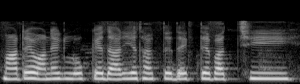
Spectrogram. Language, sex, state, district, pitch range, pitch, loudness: Bengali, female, West Bengal, Alipurduar, 255-265 Hz, 260 Hz, -14 LUFS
